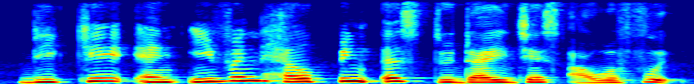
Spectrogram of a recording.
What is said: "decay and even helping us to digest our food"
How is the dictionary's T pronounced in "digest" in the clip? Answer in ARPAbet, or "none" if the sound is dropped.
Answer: T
